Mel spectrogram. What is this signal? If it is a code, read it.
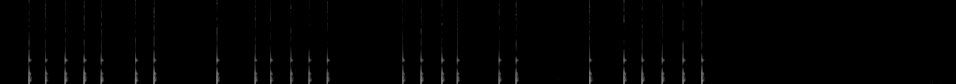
Tap code, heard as knocks on wood, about 6 knocks a second. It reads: WERE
